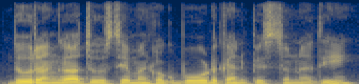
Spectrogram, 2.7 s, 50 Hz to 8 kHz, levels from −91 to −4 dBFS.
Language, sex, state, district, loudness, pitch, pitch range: Telugu, male, Telangana, Hyderabad, -18 LUFS, 110 Hz, 105-115 Hz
